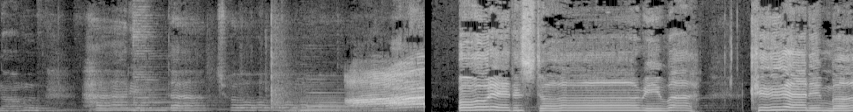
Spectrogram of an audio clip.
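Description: Male voices singing with some instrumental accompaniment. After a brief break about five seconds in, a solo male voice sings long held notes with vibrato into a microphone.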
